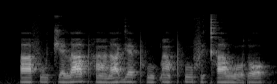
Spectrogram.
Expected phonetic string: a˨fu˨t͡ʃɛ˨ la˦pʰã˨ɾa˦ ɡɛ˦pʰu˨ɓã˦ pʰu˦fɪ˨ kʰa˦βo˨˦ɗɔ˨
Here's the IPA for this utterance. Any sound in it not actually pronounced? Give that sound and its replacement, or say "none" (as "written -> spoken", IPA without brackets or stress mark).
ɔ˨ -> ɔ˦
